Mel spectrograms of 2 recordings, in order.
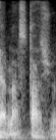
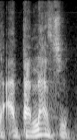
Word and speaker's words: Atanasio: quiero hacer una corrección pronuncié mal el nombre del estadio atanasio Me parece que dice dije Anastasio no es atanasio atanasio girardo vamos entonces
